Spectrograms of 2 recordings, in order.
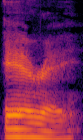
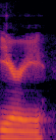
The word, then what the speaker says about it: Erie: then Seamus is like, "Oh, you boy, you're pronouncing it wrong. It's not Erie, it's Ere."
